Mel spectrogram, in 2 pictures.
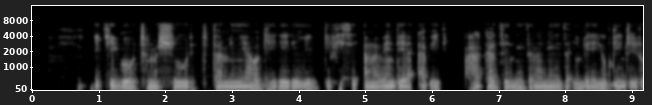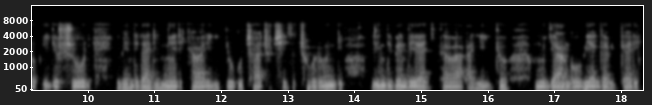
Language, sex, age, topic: Rundi, female, 18-24, education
